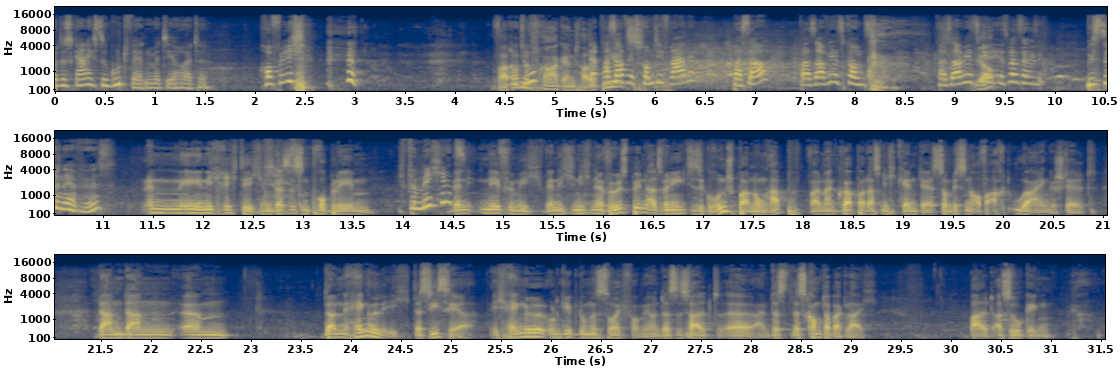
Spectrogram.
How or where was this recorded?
live audience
